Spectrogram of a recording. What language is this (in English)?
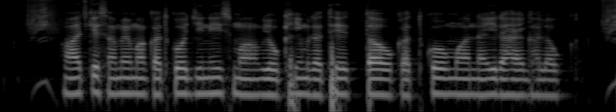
Chhattisgarhi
